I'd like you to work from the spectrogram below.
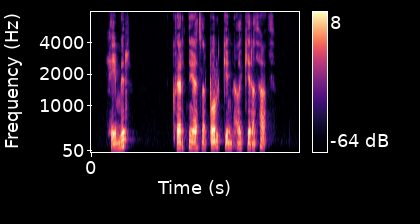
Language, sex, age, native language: Icelandic, male, 40-49, Icelandic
